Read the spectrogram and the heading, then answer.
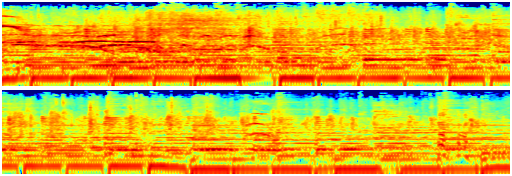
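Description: Steady applause with scattered whoops and shouts from a crowd, running loudly for about ten seconds over sustained music with a low, pulsing bass.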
